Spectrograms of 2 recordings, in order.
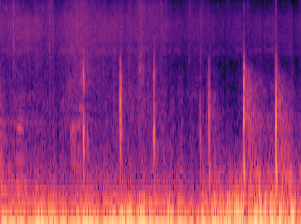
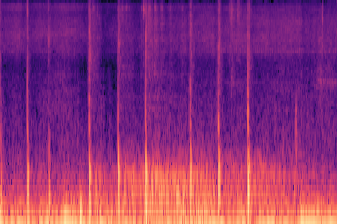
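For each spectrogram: First: hollow, empty upper section of a metal grain bin. Second: full lower section of grain bin, solid-sounding.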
